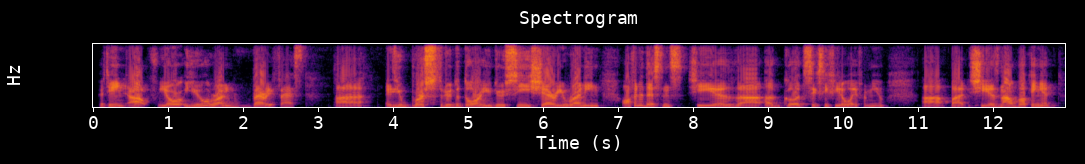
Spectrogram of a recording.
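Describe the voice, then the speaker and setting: A man acting as game master for a tabletop role-playing game, narrating and refereeing in a halting way, often repeating himself. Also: medium pitch, a bit bright.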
